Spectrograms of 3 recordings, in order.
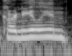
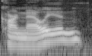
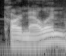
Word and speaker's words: Carnelian: I say Carnelian, but it might be like Carnelian. I've also heard people call it Carnellin, which is funny, and just not even pronounce the I.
